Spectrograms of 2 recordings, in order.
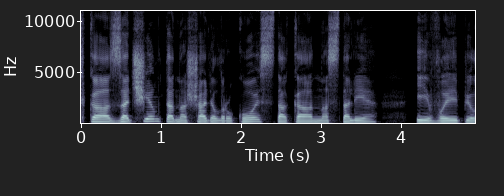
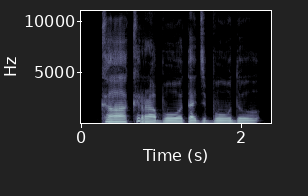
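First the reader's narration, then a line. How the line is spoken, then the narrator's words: Sighing. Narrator (Russian): вздохнула она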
